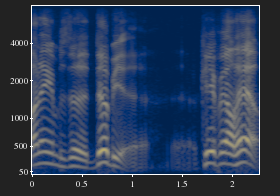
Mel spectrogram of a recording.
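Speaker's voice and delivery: put-on very slow, drawn-out Southern accent. Imagining how a famous politician would greet in Arabic: George W. Bush impression. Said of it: "Imagine, you know, George W. Bush".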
